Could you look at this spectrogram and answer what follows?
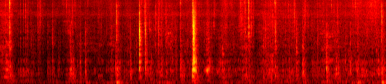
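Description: Irregular knocks, scrapes and rustles as an old boat steering cable is pulled by hand out through the cabin, with a sharper knock about four seconds in.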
